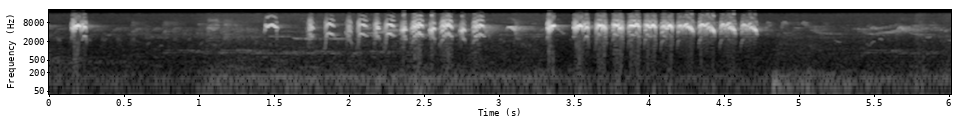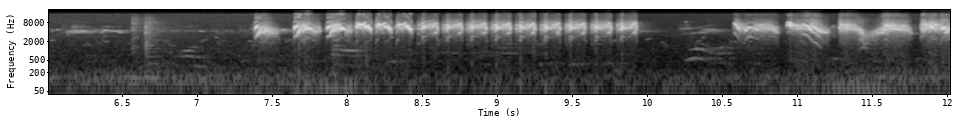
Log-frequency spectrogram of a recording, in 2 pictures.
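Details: Sooty-headed bulbul singing long, energetic bursts of fast, high, metallic twittering, each run several seconds long, separated by short quiet gaps with occasional isolated chirps.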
